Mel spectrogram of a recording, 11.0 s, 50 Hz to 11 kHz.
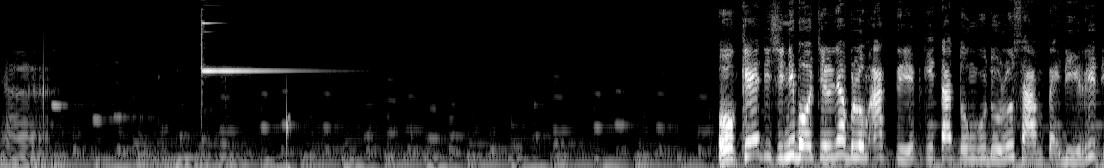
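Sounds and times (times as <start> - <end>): soft background music: 0.0 - 11.0
bright bell ding: 2.0 - 3.6.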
